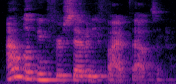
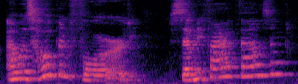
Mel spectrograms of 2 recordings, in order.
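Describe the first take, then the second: First: It sounds strong and sure. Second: It sounds weak and unsure.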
